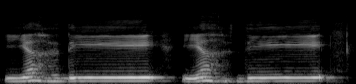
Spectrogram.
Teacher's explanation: एक ये दो आंखों वाली हा होती है, इसको हम हलक के आखिरी हिस्से से अदा करते हैं जो सीने के साथ मुत्तसिल है · हम दाल को यहाँ एक अलिफ के बराबर खींच के पढ़ेंगे, लंबा करके पढ़ेंगे क्योंकि दाल के साथ या मद्दा है।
